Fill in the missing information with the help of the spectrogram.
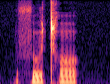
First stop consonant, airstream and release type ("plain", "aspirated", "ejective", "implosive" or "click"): aspirated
